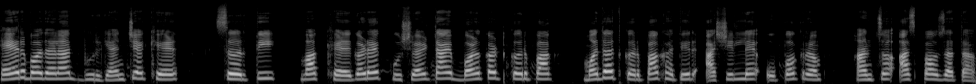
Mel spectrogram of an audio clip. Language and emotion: Goan Konkani, neutral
